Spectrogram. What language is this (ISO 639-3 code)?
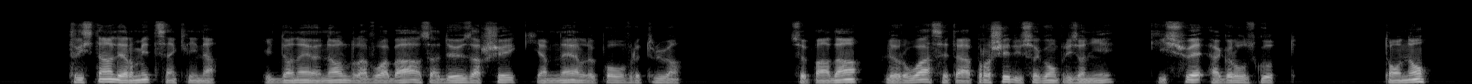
fra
